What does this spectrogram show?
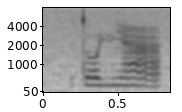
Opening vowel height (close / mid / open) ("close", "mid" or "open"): mid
